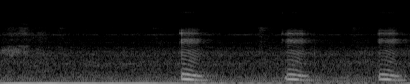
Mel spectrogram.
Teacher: Nah, seperti ee ini vokalnya I. Lidahnya itu naik tinggi ke depan. · Lidahnya itu naik tinggi ke depan. Tapi nggak nyentuh gigi ya, tapi dia itu ke atas. Betul. Nah, mulutnya itu semi tertutup posisinya. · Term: vokal tinggi atas depan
